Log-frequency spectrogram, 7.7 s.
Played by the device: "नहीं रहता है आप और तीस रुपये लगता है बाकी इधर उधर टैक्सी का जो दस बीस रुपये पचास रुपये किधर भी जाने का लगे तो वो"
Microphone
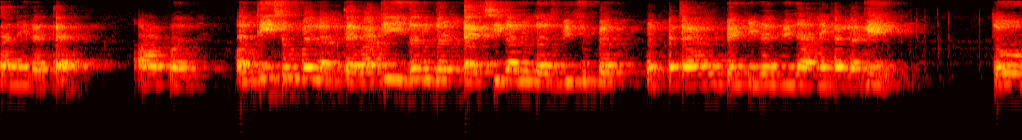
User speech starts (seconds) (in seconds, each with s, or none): none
